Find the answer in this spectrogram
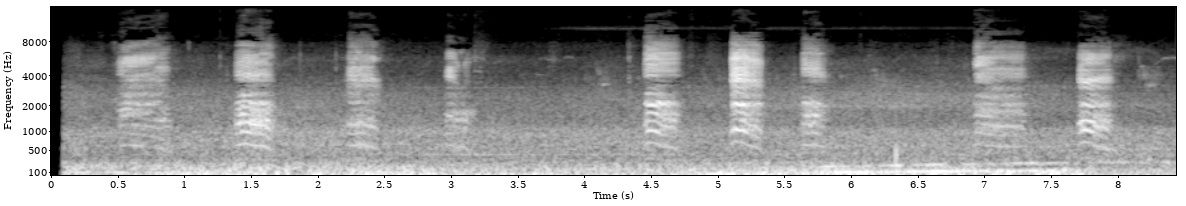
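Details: A hooded crow fledgling, chatty while trying to feed itself, gives harsh raspy caws about once a second, ten calls in all, some doubled, over a low rumbling background.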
